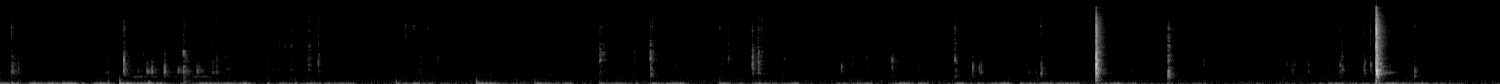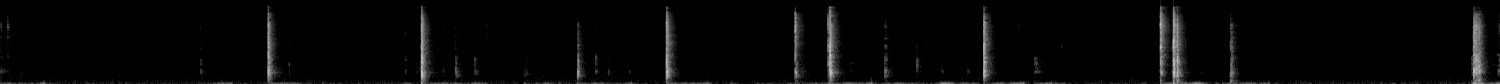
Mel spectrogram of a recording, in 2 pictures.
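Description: Plastic retaining clips of an Asus all-in-one computer's casing snapping loose as the cover is pried apart by hand and with a plastic pry tool. Faint scraping and handling come first, then about a dozen sharp, separate snaps at irregular intervals through the second half.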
